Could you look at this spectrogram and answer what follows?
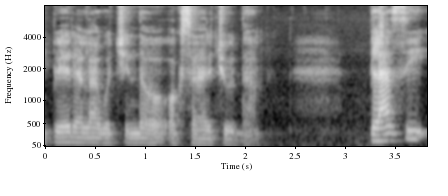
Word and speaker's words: Plassey: Did you know how Plassey got its name? Plassey అనేటువంటి దానికి పేరు ఎలా వచ్చిందో ఒకసారి చూద్దాం. Plassey is an anglicized pronunciation of Palasi, and the place derived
